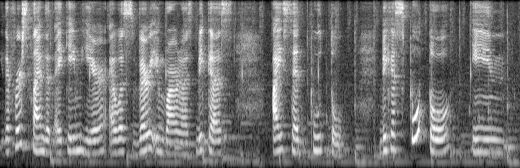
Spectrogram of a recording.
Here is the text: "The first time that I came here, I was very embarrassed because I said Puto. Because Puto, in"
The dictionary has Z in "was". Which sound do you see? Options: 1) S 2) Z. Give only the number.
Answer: 1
